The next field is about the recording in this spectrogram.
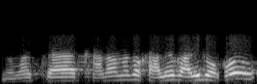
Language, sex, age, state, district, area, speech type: Hindi, male, 60+, Uttar Pradesh, Hardoi, rural, conversation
